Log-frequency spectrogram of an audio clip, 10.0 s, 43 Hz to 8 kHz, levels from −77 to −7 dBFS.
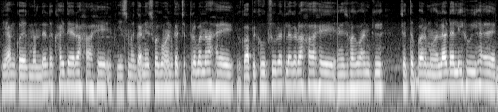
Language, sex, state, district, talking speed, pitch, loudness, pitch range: Hindi, male, Rajasthan, Churu, 175 wpm, 135 Hz, -16 LUFS, 130-140 Hz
